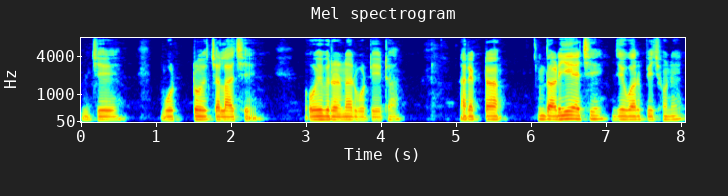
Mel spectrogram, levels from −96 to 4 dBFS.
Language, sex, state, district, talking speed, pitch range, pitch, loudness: Bengali, male, West Bengal, Malda, 110 wpm, 110-125 Hz, 115 Hz, -19 LUFS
